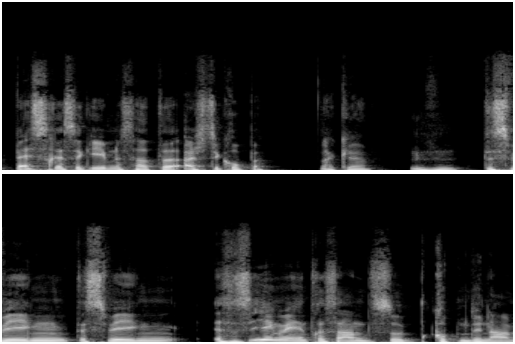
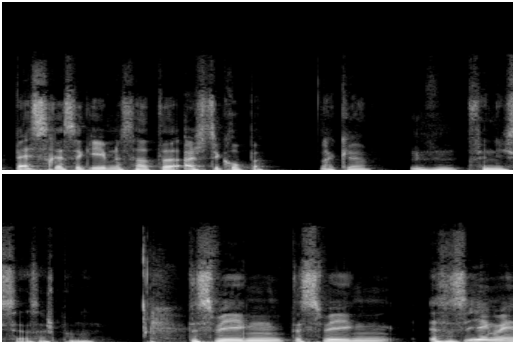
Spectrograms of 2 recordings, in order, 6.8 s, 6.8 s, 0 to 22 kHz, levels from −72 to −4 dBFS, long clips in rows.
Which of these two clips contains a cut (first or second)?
second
